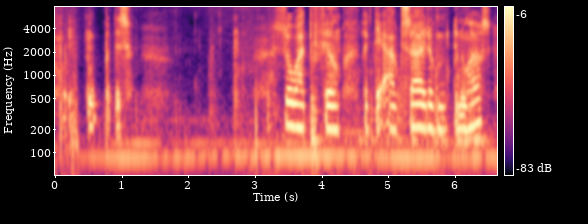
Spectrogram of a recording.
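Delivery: soft whispered aside; hushed planning. Real, not acted. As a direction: whisper off camera. Whispering behind camera.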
